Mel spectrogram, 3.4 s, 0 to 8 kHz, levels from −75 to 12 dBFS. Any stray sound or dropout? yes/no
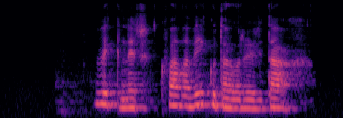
no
